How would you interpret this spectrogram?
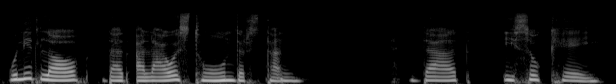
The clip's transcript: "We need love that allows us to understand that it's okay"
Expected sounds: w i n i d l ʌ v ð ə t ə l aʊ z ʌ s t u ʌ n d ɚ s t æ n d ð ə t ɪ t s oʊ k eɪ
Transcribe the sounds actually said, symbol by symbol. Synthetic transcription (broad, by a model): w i n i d l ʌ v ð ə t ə l aʊ ʌ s t u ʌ n d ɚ s t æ n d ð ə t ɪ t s oʊ k eɪ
